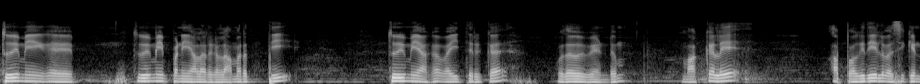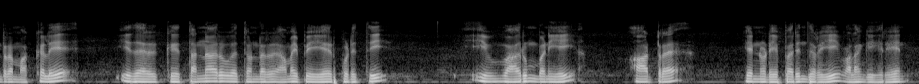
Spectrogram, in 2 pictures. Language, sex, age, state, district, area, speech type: Tamil, male, 30-45, Tamil Nadu, Salem, rural, spontaneous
